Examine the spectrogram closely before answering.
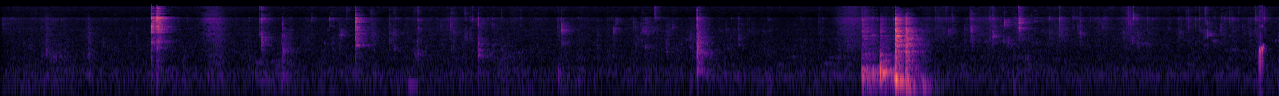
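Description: Metal spoons clinking and scraping against ceramic bowls and a serving plate as yogurt is spooned out, scattered light taps with a louder clatter of dishes about nine seconds in.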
